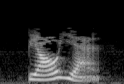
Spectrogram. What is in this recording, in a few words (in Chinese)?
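"表演", Mandarin Chinese; hsk; chinese-flashcards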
